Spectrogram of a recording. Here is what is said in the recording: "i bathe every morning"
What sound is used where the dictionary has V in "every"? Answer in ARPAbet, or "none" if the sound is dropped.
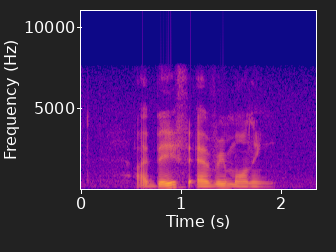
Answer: V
